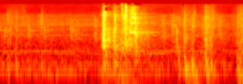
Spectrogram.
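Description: A door bangs open.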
